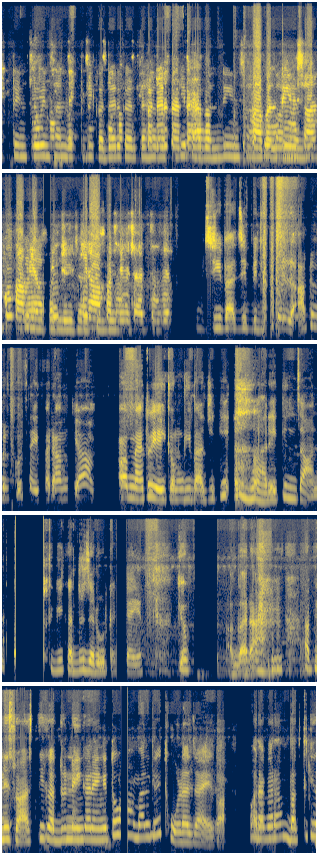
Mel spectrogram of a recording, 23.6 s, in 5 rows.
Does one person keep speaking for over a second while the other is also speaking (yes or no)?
yes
